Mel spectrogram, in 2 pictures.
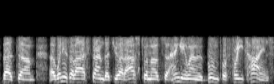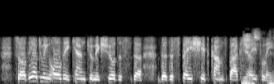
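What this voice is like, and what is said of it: Distinctive French accent. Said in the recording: “Pretty distinctive French accent”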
